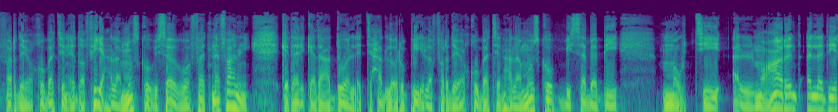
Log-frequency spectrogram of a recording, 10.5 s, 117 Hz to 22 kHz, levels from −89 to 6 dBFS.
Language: Arabic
